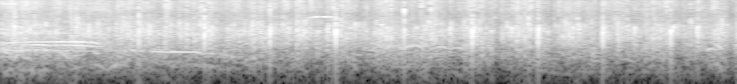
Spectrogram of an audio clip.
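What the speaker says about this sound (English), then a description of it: "Give him a round of applause." Studio audience applauding on a TV quiz show, a full steady burst of clapping with a few cheers and murmurs mixed in, holding strong for the whole stretch.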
